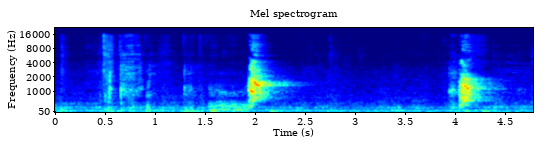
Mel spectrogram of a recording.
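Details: Ball-loving Miniature Schnauzer barks to order its owner to throw the ball. Two sharp single barks sound about two seconds apart, with quiet rustling between them.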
